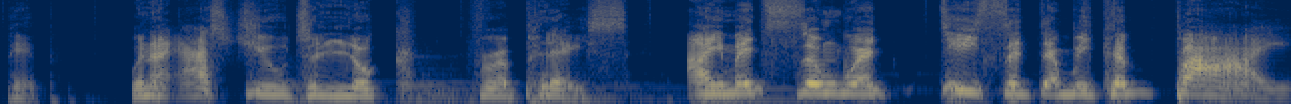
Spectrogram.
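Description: Someone voicing a gravelly, grumpy little schemer. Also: medium pitch, animated, measured pace, faint music behind, full character voice. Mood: indignant. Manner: dramatic, sulky, swinging from mutters to shouts. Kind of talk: voice-acted comedy over gameplay.

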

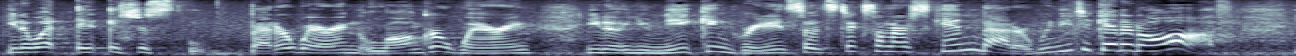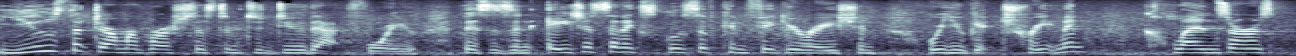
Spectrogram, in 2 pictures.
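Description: A woman in her forties hosting a TV shopping show, pitching a skincare kit from a studio set. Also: a little fast, hardly any pauses, noisy background. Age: 40s. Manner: upbeat sales pitch, lists product contents. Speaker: shopping channel host. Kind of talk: TV shopping presentation.

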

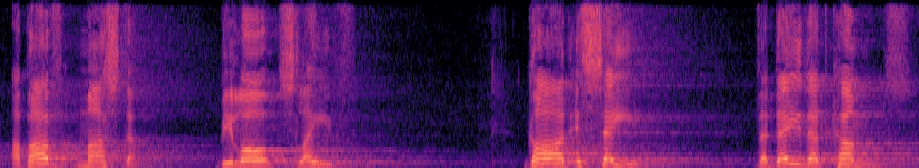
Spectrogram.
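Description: An older man with an Iraqi accent preaching a sermon at a church altar, asking rhetorical questions and answering them himself, moving from loud emphasis to hushed asides. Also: sits high. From Iraq. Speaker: bishop preaching. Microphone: handheld mic. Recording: long church reverb.

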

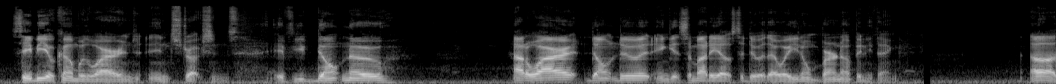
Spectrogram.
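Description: A man's voice: low voice, fairly bright tone. A middle-aged American man, a truck driver, giving a casual, plain-spoken how-to while recording inside his truck cab. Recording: background noise in truck cab.

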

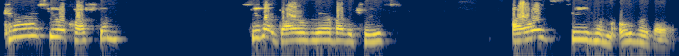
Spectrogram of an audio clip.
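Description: A man playing an earnest, anxious young man in a radio drama, with a husky voice and a hesitant, stammering delivery. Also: high-pitched, expressive, moderate pace, no room sound. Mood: curious, tentative. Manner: hesitant, stammering, repeating words. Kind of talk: online radio drama acting. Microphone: video call, home setup. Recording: dull lo-fi video call.

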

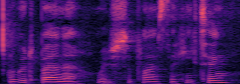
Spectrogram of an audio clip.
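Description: A woman's voice: deep voice, fairly even intonation, normal speed, a little mellow. A woman estate agent narrating a walkthrough of a house, listing its features matter-of-factly in short phrases. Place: inside an old house.

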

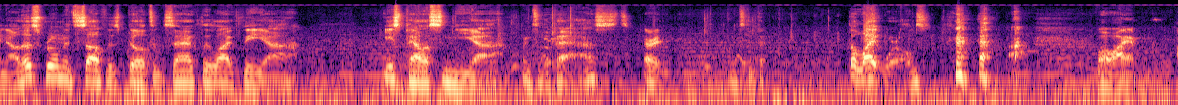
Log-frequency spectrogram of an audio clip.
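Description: A man's voice: medium pitch, expressive, a little slow. Tired man commentating over game music. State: tired, slightly hoarse. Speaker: let's play commentator. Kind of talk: casual gameplay commentary. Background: video game music.

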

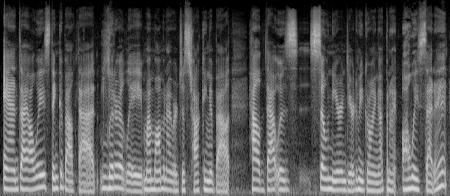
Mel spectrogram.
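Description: A bubbly, animated woman from Texas in her forties, chatting as a podcast guest and laughing easily. Her voice sits fairly low for a woman. She talks into a desk mic in a small studio. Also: normal speed, vocal fry. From Texas, USA. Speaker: podcast guest, brand founder. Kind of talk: casual interview chat.

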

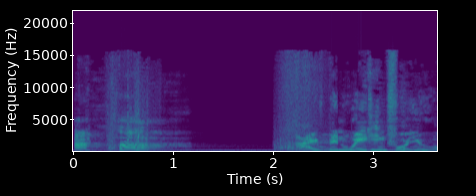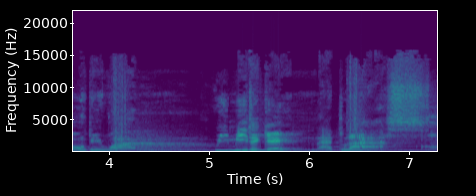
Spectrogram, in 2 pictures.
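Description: A man voicing a menacing, pompous armored villain in an animated game cutscene, commanding and at times comically hesitant. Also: low-pitched, slow, reverberant, slight background noise, full character voice. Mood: gloating. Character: menacing armored male Sith lord, commanding and boastful. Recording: loud film score over the voice.

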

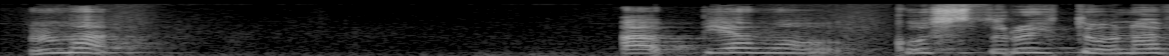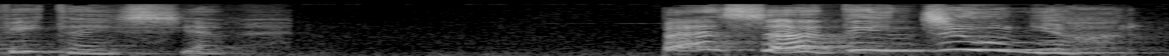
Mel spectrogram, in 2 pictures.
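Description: A woman's voice: very high voice, expressive, unhurried. A woman dubbing a devoted young girlfriend, earnest and melodramatic, in a comedy sketch. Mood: shocked, hurt.

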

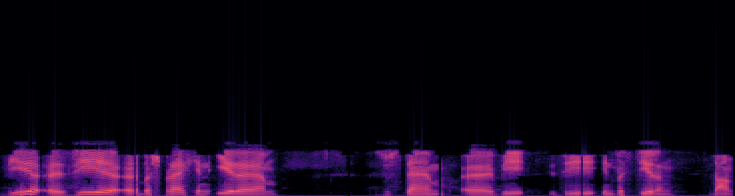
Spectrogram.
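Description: A man speaks in a medium-pitched voice over a narrow, muffled phone line. He has a foreign accent and is not a native speaker. His sales pitch is halting and broken, as he keeps searching for words. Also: no room sound. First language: not German. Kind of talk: sales call. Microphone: telephone.

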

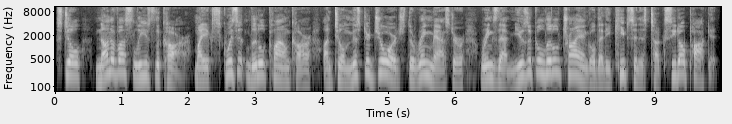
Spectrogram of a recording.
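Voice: medium pitch, animated, normal speed, hardly any pauses, darkish tone, dry recording, studio quality, close to an everyday voice. A performer playing a wistful, proud circus clown in a reflective first-person audio drama monologue. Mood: quietly proud. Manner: reflective, descriptive storytelling.

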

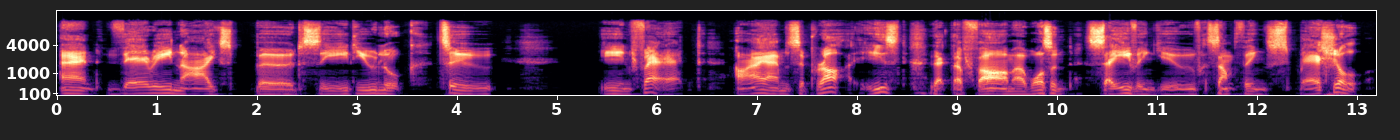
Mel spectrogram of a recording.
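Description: A man voicing a sly, flattering male rook in a children's storybook, with oily, drawn-out courtesy. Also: low-pitched, no room sound, clean studio sound, exaggerated voice. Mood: sly, appraising. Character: sly, flattering old-fashioned male rook, large predatory bird.

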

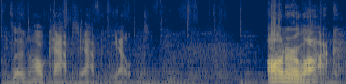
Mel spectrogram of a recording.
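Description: A man in his thirties reading out a list as a mascot presenter, announcing items and dropping into muttered, deadpan comic asides. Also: deep voice, quick pace, lo-fi sound, soft background music. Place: large glass-walled office room, indoors.

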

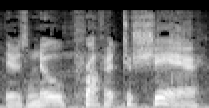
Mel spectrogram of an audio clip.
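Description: An actor playing a righteous, confident masked superhero in a radio drama, firm and dryly declarative. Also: male voice, mid-range voice, slow, sharp tone, a little hiss or hum. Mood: firm indignation. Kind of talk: 1930s-style radio superhero drama acting.

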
